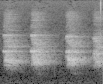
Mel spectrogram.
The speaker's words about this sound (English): Alright, so... let me go investigate this barking dog, and we'll be right back after these few messages.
